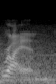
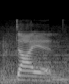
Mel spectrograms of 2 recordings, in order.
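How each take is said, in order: First: The name starts with a clear R sound. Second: The name starts without an R sound. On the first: This is how it is said now. The speaker calls it right. "But I'm I'm good now" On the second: This is how it was said as a child. The speaker calls it wrong. "I couldn't pronounce the letter R. ... I would say Diane"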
